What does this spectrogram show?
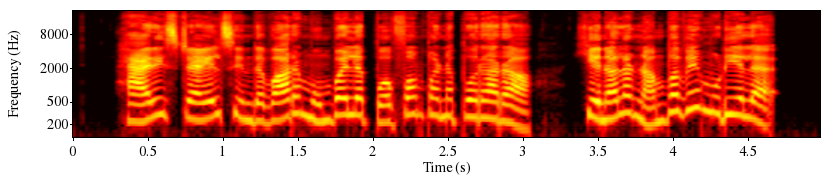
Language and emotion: Tamil, surprised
